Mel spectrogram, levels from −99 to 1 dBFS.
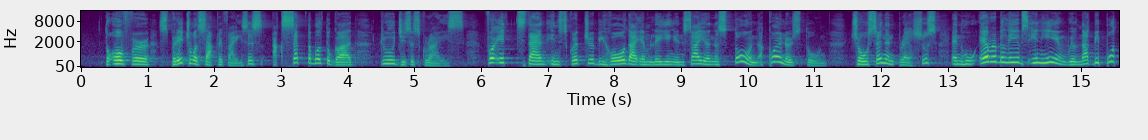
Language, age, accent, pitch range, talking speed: Filipino, 50-69, native, 180-300 Hz, 140 wpm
